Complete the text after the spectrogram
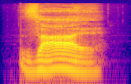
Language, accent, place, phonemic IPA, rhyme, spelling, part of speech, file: German, Germany, Berlin, /zaːl/, -aːl, Saal, noun, De-Saal.ogg
- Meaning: hall or large room (chiefly for gatherings or performances by large groups of people)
